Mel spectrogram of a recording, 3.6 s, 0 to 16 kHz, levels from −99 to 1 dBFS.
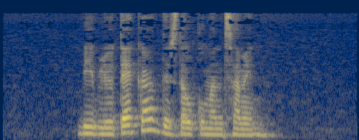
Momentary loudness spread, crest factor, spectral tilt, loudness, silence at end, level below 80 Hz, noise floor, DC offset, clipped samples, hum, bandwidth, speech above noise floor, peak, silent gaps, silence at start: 10 LU; 20 dB; -4.5 dB/octave; -23 LUFS; 0.85 s; -64 dBFS; -63 dBFS; under 0.1%; under 0.1%; none; 12 kHz; 40 dB; -4 dBFS; none; 0.8 s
